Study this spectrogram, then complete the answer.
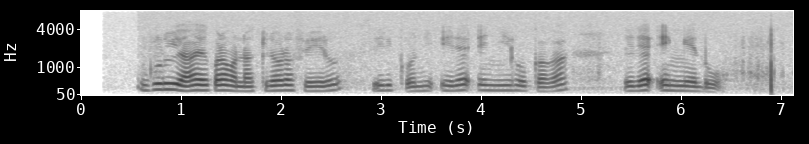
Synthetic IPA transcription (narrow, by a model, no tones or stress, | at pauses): ŋɡuɾujaekoɾaɣonakiɾɔɾofeɾo | siɾikoniʔeɾjaʔeɲiɦokaɣa | ɾeɾeaʔeŋeðwo̰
